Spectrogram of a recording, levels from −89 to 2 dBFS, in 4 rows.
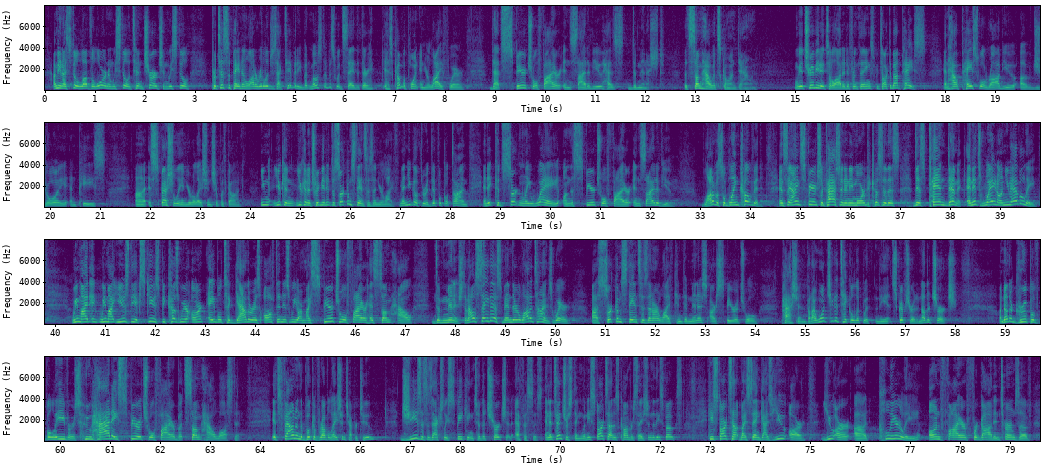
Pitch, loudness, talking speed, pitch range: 190 Hz, -28 LUFS, 195 wpm, 155-225 Hz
